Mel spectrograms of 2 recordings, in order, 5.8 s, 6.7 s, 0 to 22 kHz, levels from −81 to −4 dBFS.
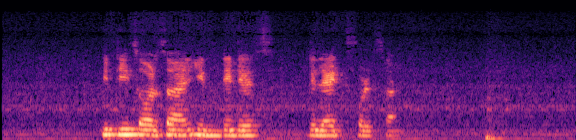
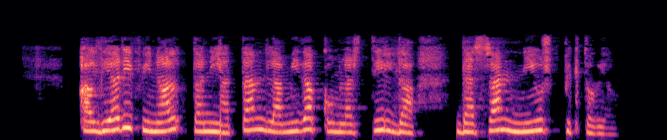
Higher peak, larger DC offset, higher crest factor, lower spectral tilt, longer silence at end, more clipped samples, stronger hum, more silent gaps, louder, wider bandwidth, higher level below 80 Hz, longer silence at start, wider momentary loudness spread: about the same, -2 dBFS vs -2 dBFS; neither; about the same, 18 dB vs 16 dB; first, -7.5 dB/octave vs -3.5 dB/octave; about the same, 0.65 s vs 0.55 s; neither; neither; second, none vs 1.89-1.93 s, 4.51-4.56 s; about the same, -16 LUFS vs -17 LUFS; first, 12 kHz vs 8 kHz; first, -42 dBFS vs -62 dBFS; first, 1 s vs 0.8 s; first, 21 LU vs 13 LU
